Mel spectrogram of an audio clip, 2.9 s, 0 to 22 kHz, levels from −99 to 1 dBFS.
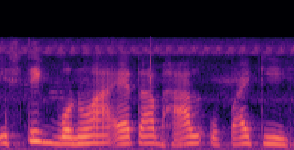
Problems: constant background noise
